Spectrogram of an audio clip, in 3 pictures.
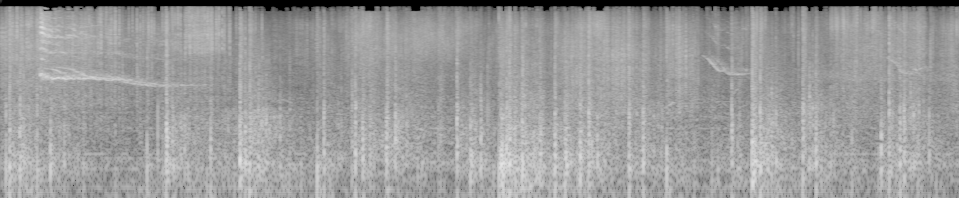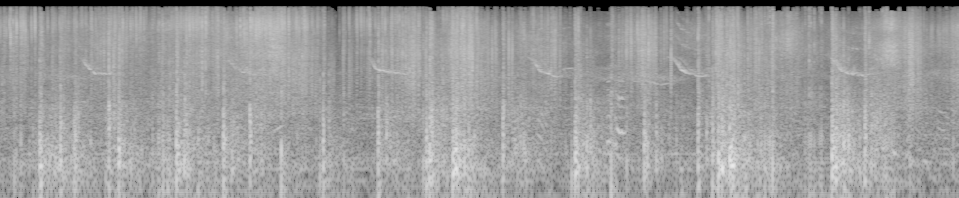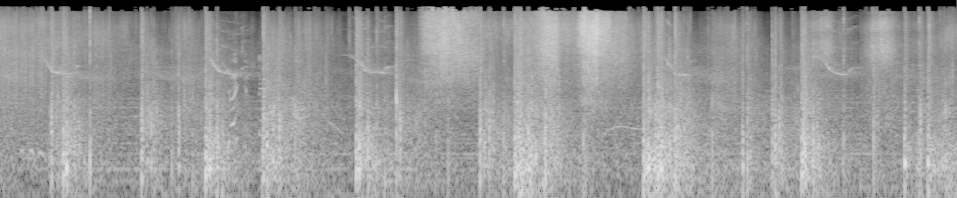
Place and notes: cologne, neusserstrasse, agneskirche, platz - Fireworks on New Year's Eve
Fireworks in the night of New Year's Eve, church bells of St. Agnes, people sharing new years wishes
